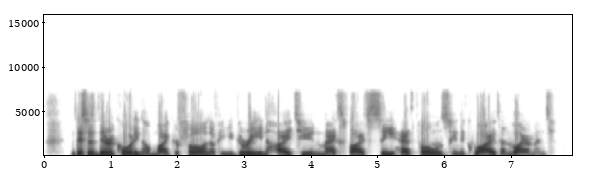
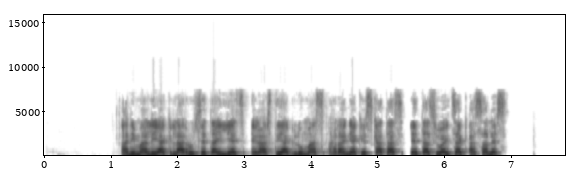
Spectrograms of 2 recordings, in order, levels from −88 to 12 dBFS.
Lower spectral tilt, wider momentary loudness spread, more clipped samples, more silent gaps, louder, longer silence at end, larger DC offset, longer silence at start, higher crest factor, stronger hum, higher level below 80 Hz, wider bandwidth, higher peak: first, -7.5 dB/octave vs -5 dB/octave; first, 9 LU vs 5 LU; neither; second, none vs 5.45-5.49 s; about the same, -15 LUFS vs -14 LUFS; second, 0.5 s vs 0.95 s; neither; second, 0.4 s vs 1.15 s; about the same, 14 dB vs 14 dB; neither; about the same, -60 dBFS vs -56 dBFS; about the same, 7.4 kHz vs 7.8 kHz; about the same, 0 dBFS vs 0 dBFS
